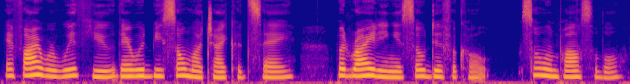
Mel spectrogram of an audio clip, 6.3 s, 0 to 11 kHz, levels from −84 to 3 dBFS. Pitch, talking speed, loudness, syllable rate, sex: 210 Hz, 190 wpm, -17 LUFS, 5.1 syllables/s, female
